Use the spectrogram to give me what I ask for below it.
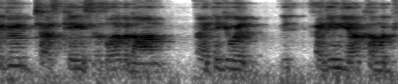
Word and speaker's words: Lebanon: Yeah, I mean, I think a good test case is Lebanon.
